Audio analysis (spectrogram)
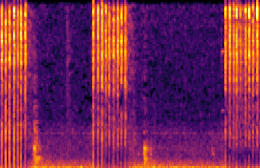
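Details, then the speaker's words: Gas geyser spark igniter firing normally as the tap opens: three quick bursts of sharp, rapid ticking, each a fraction of a second, the first of three main sounds a gas geyser makes. "तों ये जो आवाज होती है ये हमारे gas र के lighters की होती है यानी कि स्पार्क की जैसे आप घरेलो गैस को लाइटर से ऑन करते हैं उसमें चिंगारियां उत्पन्न होती है"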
